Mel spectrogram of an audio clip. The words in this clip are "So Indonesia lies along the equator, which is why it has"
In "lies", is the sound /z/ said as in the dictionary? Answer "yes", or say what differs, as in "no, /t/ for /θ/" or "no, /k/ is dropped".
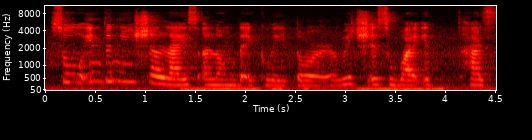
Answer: no, /s/ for /z/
